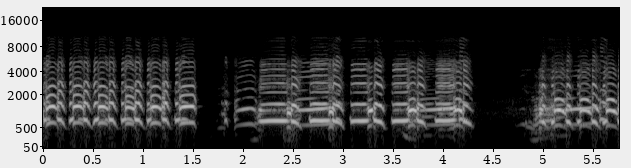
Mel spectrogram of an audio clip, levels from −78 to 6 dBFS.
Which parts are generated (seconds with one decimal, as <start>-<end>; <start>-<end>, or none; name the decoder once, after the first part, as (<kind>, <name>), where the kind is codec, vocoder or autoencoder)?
none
